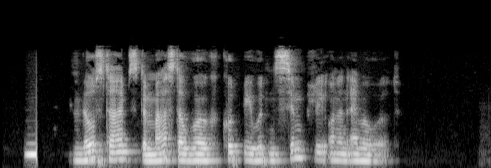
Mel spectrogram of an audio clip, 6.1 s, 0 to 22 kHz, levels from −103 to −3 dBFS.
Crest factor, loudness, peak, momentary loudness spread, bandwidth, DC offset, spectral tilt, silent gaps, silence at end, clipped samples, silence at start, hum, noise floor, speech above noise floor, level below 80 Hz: 18 dB; -22 LUFS; -4 dBFS; 8 LU; 8.2 kHz; under 0.1%; -4.5 dB/octave; none; 1.3 s; under 0.1%; 0.3 s; none; -86 dBFS; 64 dB; -56 dBFS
